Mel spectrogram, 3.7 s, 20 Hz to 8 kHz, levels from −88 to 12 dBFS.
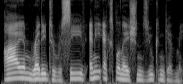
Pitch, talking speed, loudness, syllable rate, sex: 130 Hz, 180 wpm, -20 LUFS, 5.2 syllables/s, male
